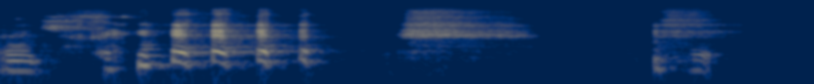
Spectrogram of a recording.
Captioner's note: laughs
